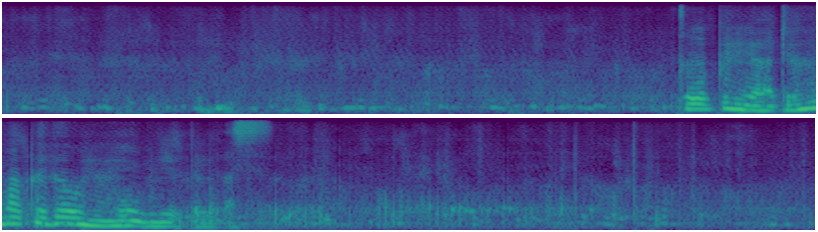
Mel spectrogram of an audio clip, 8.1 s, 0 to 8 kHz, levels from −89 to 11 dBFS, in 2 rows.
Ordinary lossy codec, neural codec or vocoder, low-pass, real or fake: none; codec, 16 kHz, 1 kbps, FreqCodec, smaller model; 7.2 kHz; fake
